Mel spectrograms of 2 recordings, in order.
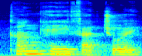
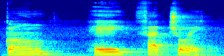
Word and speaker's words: Kung Hei Fat Choi: Kung Hei Fat Choi, pronounced, oh, see, I did it wrong. Gong Hei Fat Choi.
